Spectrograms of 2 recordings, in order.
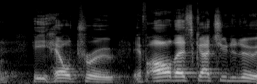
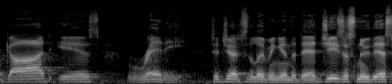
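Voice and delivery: normal talking voice

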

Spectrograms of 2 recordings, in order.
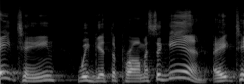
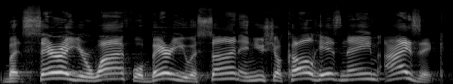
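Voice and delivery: loud, raised-pitch firm pronouncement; emphatic; 4 semitones higher, 4 dB louder than usual. Acted. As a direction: read God's answer with emphatic, punched force. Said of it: "look how emphatic he is".

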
